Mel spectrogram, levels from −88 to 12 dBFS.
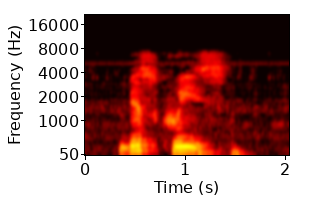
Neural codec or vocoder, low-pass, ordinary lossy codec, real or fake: none; 7.2 kHz; MP3, 32 kbps; real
